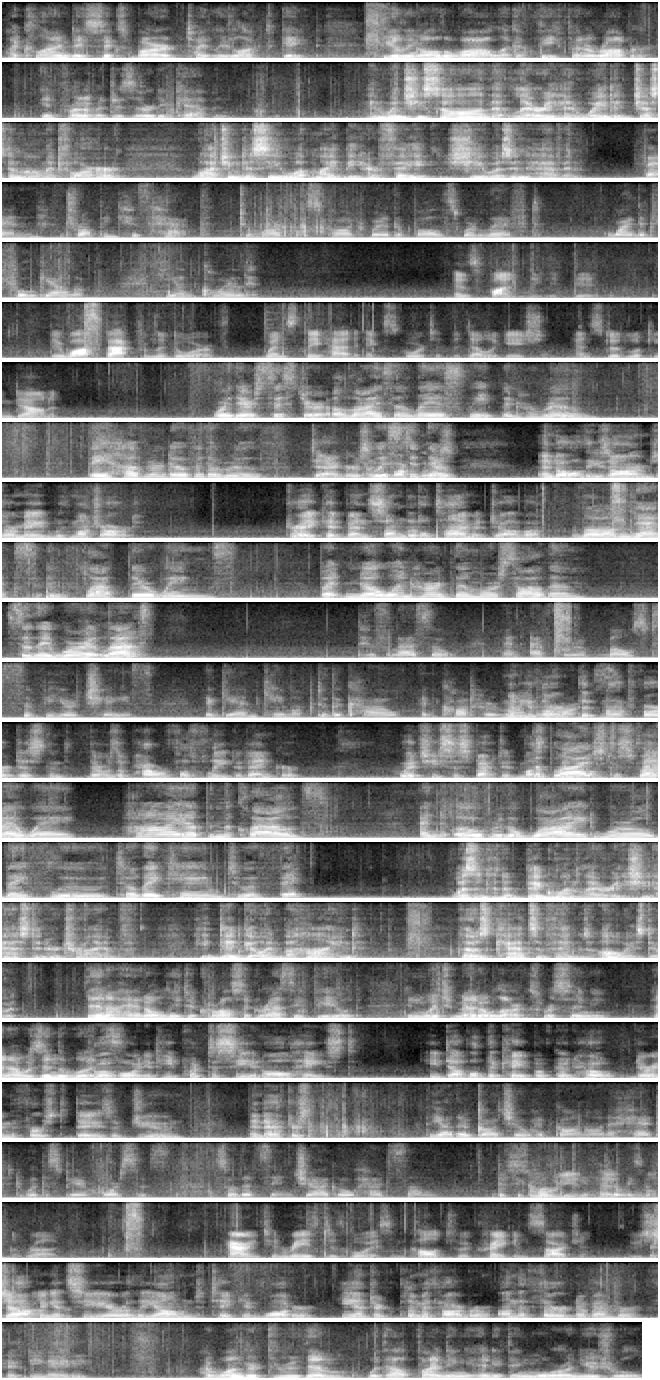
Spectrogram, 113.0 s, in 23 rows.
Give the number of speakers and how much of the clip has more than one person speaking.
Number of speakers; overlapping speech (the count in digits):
6, about 5%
